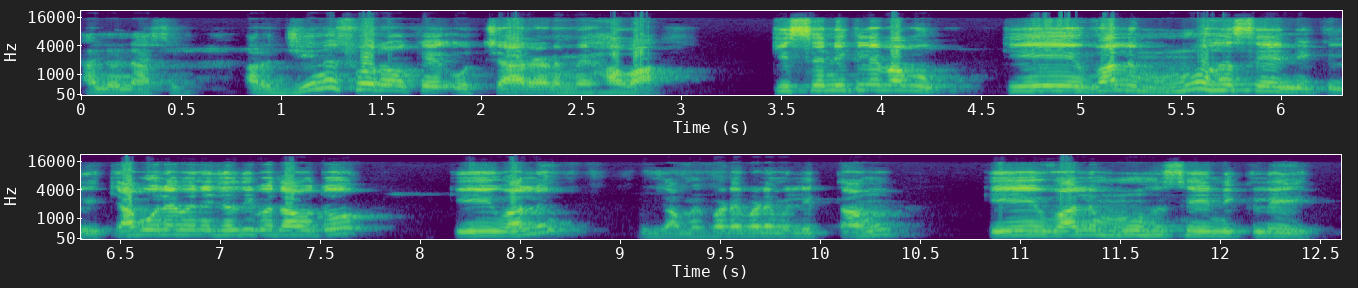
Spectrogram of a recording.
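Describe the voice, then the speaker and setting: A man teaching Hindi grammar to a class, asking questions and answering them himself in a coaxing call-and-response way. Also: high-pitched. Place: classroom with students.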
